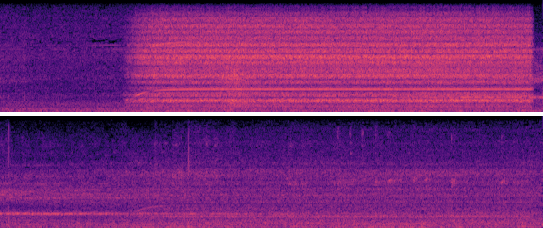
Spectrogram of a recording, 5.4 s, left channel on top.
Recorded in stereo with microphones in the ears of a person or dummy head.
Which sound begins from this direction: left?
A hair dryer, at 1.2 s.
